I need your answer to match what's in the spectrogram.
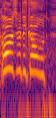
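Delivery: high, loud gasp of shock; shocked yelp. Retold or imitated. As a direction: squeal it like the cold just hit. Acting out the first shock of cold.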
